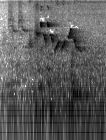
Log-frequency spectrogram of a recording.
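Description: Birds chirping: a quick run of short high chirps, about a second long, starting about half a second in, over steady outdoor background noise.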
